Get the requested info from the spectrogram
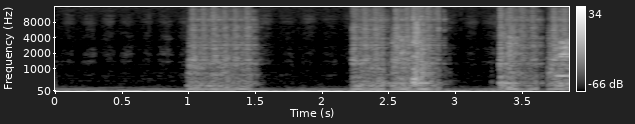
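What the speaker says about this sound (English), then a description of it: "Is my washing machine being disruptive?" A home washing machine runs in the background during a nightly stream, a steady low hum with three louder churning, sloshing bursts that swell and fade at intervals.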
